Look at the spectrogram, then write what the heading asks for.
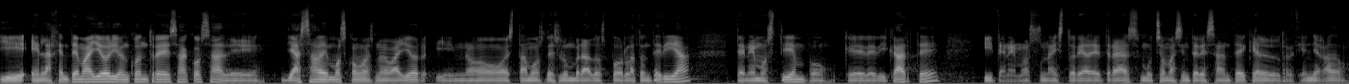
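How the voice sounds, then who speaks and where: This man has a very deep, low pitch with ordinary pitch variation. He speaks at a moderate pace. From Spain, Aragon. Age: 30s. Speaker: journalist and sociologist, author. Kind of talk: interview.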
